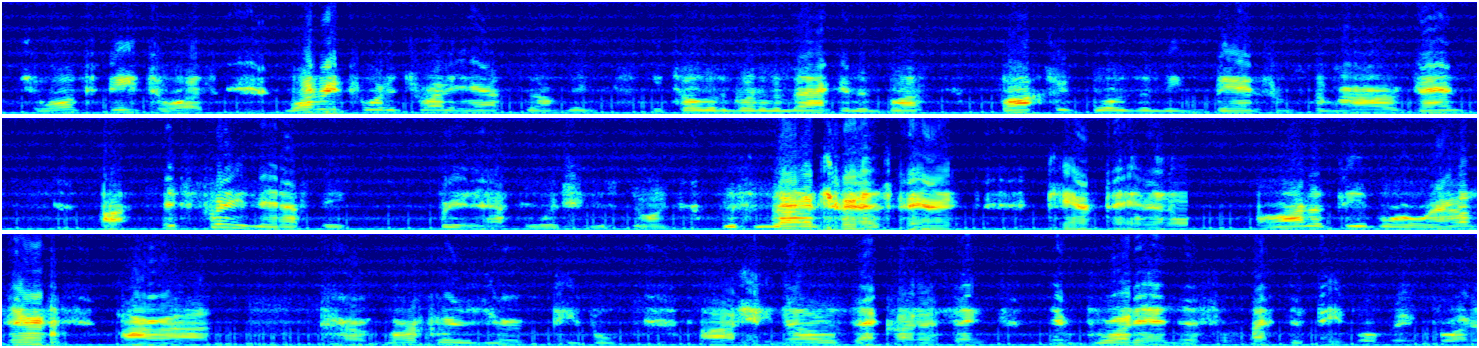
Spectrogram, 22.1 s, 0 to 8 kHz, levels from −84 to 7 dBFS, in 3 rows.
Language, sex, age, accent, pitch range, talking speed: English, male, 60-79, American, 110-150 Hz, 210 wpm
